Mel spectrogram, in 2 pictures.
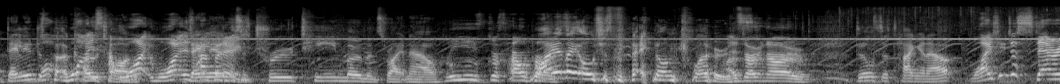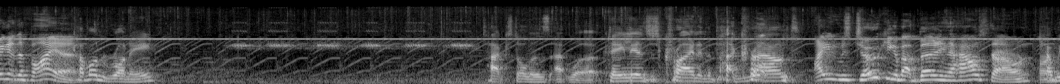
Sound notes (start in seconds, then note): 12.3 crickets chirping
